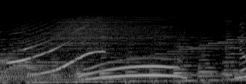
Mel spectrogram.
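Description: Cartoon musical sound effect: several stacked swooping tones glide upward together, level off and drop away near the end. It scores the volleyball being served high into the sky.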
